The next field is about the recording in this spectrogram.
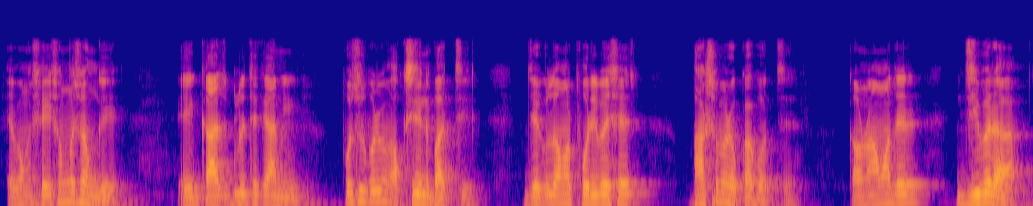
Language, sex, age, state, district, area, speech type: Bengali, male, 30-45, West Bengal, South 24 Parganas, rural, spontaneous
